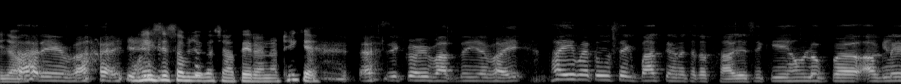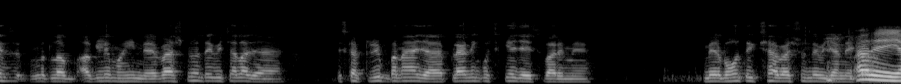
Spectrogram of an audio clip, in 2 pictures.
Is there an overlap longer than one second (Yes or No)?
No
